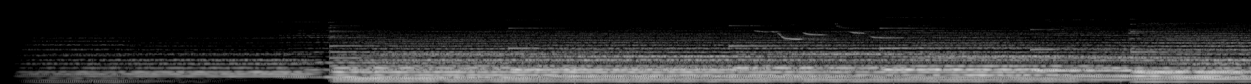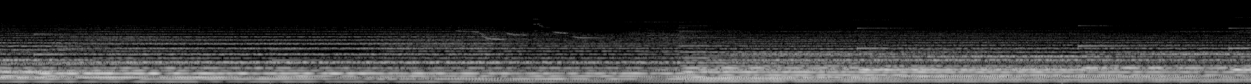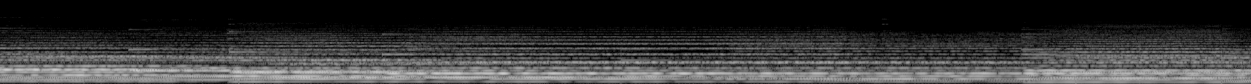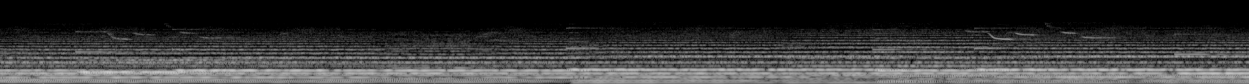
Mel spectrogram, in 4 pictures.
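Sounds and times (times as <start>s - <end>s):
relaxation music mix at 432 Hz: 0.0s - 50.0s.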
